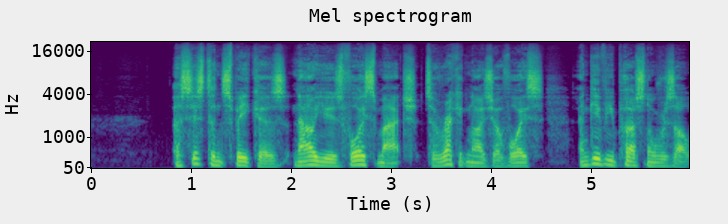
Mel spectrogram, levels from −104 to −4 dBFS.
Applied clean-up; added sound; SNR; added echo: none; none; none; none.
